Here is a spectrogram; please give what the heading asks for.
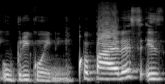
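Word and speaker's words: papyrus: Point number 1 इज कि हिंदी में लिखा हुआ है पॉपिरस, तो यार इसका जो एग्जैक्ट प्रोनाउंसिएशन है वो है पपायरस, ठीक है।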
